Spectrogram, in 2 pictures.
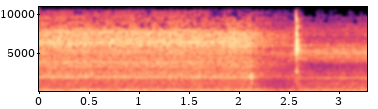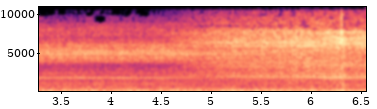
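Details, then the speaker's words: Gas furnace no-heat call: steady inducer hum, a single sharp click as gas valve opens, then no burner whoosh; igniter not turning on, later found faulty igniter and faulty control board. "I can hear the gas opening but the igniter is not running sorry the igniter is not turning on"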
